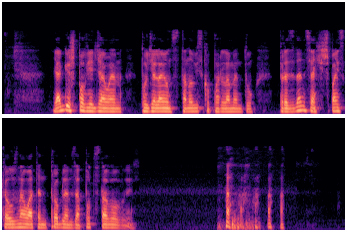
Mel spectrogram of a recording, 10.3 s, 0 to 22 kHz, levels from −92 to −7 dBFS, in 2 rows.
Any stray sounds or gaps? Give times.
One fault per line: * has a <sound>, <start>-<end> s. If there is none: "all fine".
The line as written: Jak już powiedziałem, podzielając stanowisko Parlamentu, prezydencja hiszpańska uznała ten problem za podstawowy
* has a laugh, 8.4-9.4 s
